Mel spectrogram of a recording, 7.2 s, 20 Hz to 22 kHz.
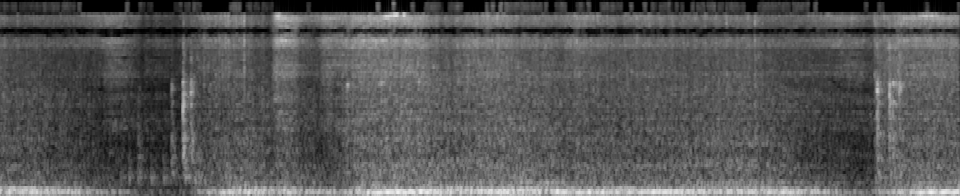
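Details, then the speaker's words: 1955 Chevy Two-Ten coupe parked 40 years, jump pack plus starting fluid: low, somewhat uneven six-cylinder rumble keeps running, rising and falling with throttle blips; engine running on starting fluid after decades parked. "thanks to the jump pack and some starting fluid and she fired up like she was started yesterday that is incredible"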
